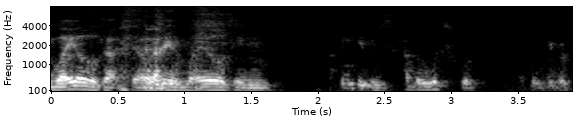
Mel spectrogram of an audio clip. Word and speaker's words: Aberystwyth: I was in Wales I think it was Aberystwyth, I think it was called. Yeah. That's how you pronounce it.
